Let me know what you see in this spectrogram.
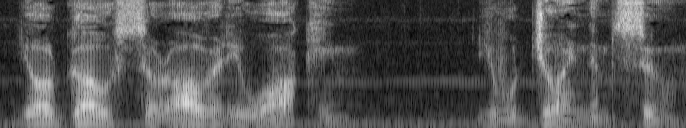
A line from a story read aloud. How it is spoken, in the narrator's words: spoke now in Thai, saying in a low, eerie tone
